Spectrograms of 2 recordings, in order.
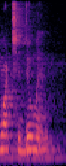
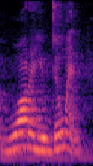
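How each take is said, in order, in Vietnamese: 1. Từ 'are' bị lược bỏ ở dạng rút gọn. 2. Mọi từ, kể cả 'are', đều được phát âm. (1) "nó chính là dạng shorten của câu trên" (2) "What are you doing thành what you doing"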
